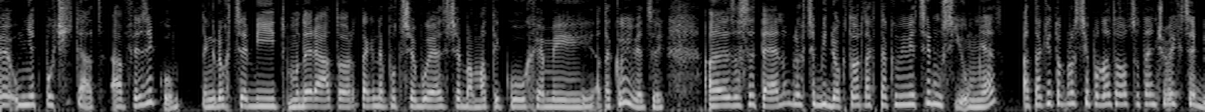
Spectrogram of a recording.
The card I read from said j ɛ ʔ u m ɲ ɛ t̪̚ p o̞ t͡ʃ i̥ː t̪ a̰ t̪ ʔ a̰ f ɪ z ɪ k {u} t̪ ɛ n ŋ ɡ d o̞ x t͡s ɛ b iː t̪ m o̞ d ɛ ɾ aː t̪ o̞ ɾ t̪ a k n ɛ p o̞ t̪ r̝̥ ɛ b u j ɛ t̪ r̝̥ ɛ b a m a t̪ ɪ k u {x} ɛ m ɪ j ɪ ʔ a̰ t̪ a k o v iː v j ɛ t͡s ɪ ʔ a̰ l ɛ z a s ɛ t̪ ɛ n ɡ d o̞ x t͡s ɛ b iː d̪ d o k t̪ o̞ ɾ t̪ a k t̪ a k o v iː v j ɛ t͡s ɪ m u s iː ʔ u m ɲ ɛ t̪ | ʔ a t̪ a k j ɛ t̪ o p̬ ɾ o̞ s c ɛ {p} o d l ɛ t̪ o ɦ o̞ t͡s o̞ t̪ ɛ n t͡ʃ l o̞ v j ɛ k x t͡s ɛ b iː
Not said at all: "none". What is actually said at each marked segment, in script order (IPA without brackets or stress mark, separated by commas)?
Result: u, x, p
